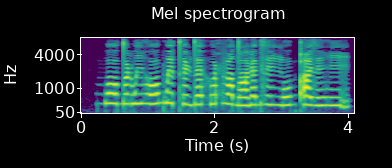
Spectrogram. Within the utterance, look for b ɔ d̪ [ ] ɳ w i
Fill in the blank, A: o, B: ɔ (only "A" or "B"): B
